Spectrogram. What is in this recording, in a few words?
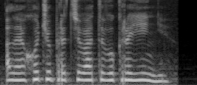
dialogue, Ukrainian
